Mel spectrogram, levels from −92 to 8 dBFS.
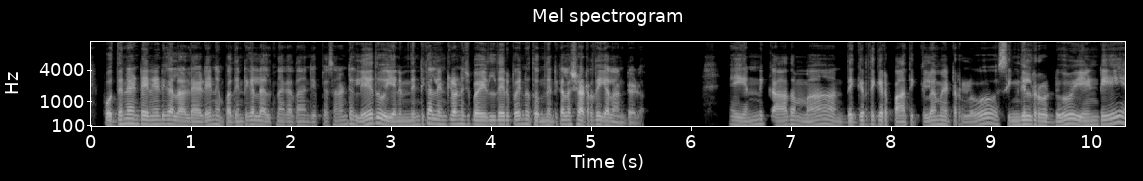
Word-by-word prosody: పొద్దున్న 150 +2 +2
అంటే 135 -1 +2
ఎన్నింటికెళ్ళాలి 130 -4 +1
డ్యాడీ 105 +3 +2
నేను 125 - -7
పదింటికల్లా 115 +3 -1
యెళ్తన్నా 110 +1 -7
కదా 105 - -6
అని 105 - -11
చెప్పేసనంటే, 120 +6 -6
"లేదు, 155 +2 +3
ఎనిమిదింటికల్లా 120 +6 -1
ఇంట్లో 135 +1 +2
నుంచి 130 - -7
బయలుదేరిపోయి, 125 +2 +2
నువ్వు 135 -3 -3
తొమ్మిదింటికల్లా 115 +3 +2
షట్టర్ 130 0 +4
దియ్యాలి" 115 -4 +3
అంటాడు. 85 -3 -7 1.0
ఇయన్నీ 120 +5 -4
కాదమ్మా! 115 -1 -1 0.3
దెగ్గిర 125 +4 -1
దెగ్గిర 125 -1 0
25 100 - -1
కిలోమీటర్లూ, 115 -4 -3 0.3
సింగిల్ 125 +3 0
రోడ్డూ 105 0 -2 0.2
ఏంటీ, 120 +4 0
120 Hz, 170 wpm, -27 LUFS, 110-130 Hz, 1.0 s, షట్టర్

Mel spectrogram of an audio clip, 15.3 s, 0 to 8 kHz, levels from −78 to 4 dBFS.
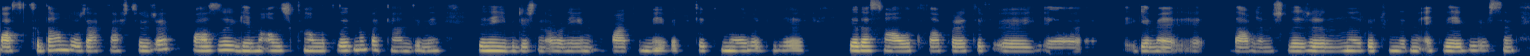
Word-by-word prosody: baskıdan 200 +4 +2
da - - +1
uzaklaştıracak 185 +5 -1 0.2
bazı 195 +3 +3
yeme 190 -3 +2
alışkanlıklarını 195 +2 0
da 225 - +2
kendine 185 0 -5 0.4
deneyebilirsin. 185 -2 +3
Örneğin, 180 +3 -3
farklı 180 +2 0
meyve 100 - -2
tüketimi 195 - -2
olabilir 195 - -2 0.4
ya 195 -1 +9
da 195 0 +9
sağlıklı, 185 -2 +2
aperitif, 185 +1 -1
ııı, - - -10 0.4
ya 335 +4 -1 0.6
yeme, 180 -1 +2
eee, 185 - -13 0.3
davranışlarını 180 +1 0
rutinlerini 185 0 -1
ekleyebilirsin 195 +1 -1
185 Hz, 100 wpm, -24 LUFS, 180-195 Hz, 0.6 s, ya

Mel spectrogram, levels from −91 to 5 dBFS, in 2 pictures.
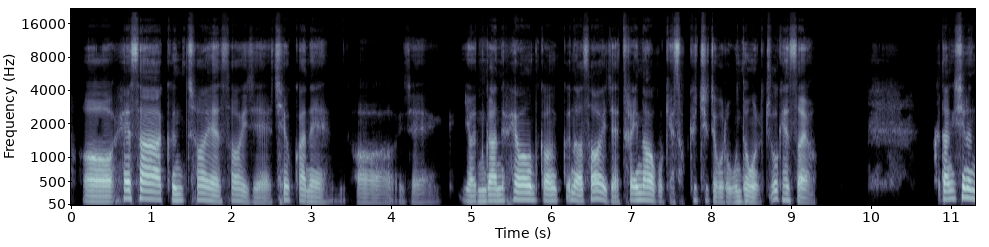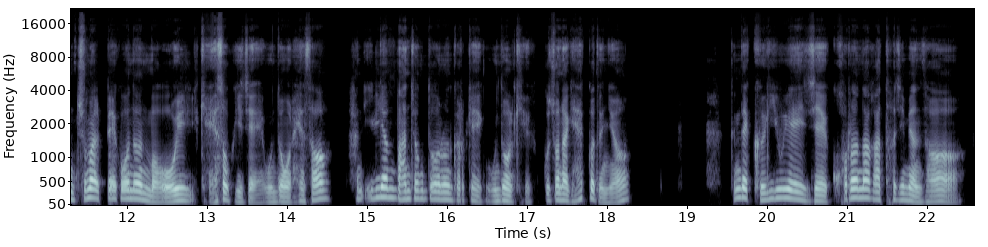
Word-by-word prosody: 어 105 -1 +4
회사 160 -2 +6
근처에서 125 -2 -1
이제 90 -3 -7
체육관에 105 -8 -3 0.4
어 90 -2 -8
이제 90 +1 -16 0.4
연간 115 +2 +1
회원권 135 -4 +2
끊어서 80 -9 +1
이제 - - -4
트레이너하고 135 -5 +1
계속 - - +1
규칙적으로 95 -1 -6
운동을 100 -1 -1
쭉 160 +1 -5
했어요. 125 - 0 1.5
그 - - -12
당시는 165 +1 +2
주말 175 +2 +4
빼고는 150 - +2
뭐 100 -2 +2
5 110 +4 +5
일 125 -1 +1
계속 - - -1
이제 90 -3 -5
운동을 100 +1 -2
해서 140 +8 +1 0.2
한 155 - -11
1 170 +2 -7
년 190 -2 +3
반 150 +1 -1
정도는 155 -3 0
그렇게 120 -3 -7
운동을 115 +1 -1
계속 - - -12
꾸준하게 130 -5 0
했거든요. 95 - -4 1.3
근데 180 +1 +2
그 135 -5 -4
이후에 165 -1 +1
이제 120 -3 0
코로나가 180 0 +2
터지면서 115 -7 -2
125 Hz, 275 characters per minute, -23 LUFS, 105-155 Hz, 1.5 s, 회사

